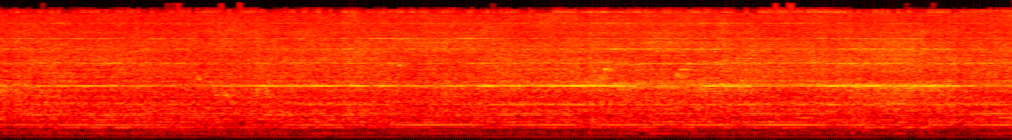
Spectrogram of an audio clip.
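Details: Sebo commercial vacuum switched on to confirm it still runs: steady, even motor whir with a constant high tone and smooth airflow rush, no rattles or surging. It runs normally.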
